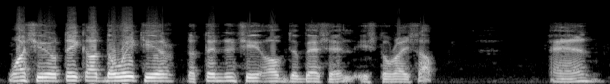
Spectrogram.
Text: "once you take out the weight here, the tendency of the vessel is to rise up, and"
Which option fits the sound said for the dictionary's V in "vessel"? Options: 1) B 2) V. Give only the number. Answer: 1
